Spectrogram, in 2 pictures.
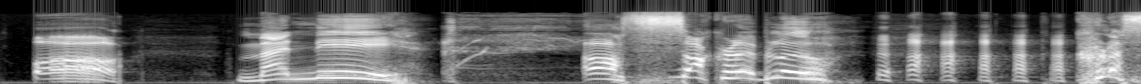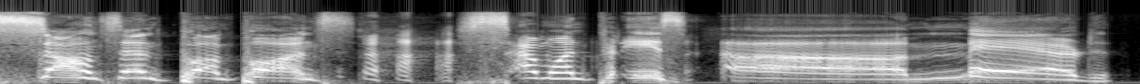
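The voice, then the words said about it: Put-on French-Canadian accent. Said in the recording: “an excellent French-Canadian accent”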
